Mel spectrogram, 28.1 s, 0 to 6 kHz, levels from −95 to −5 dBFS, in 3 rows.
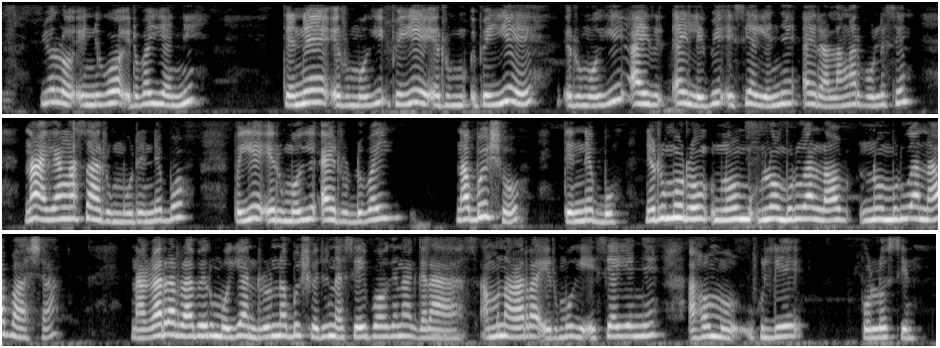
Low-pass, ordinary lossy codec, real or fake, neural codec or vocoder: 5.4 kHz; none; real; none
